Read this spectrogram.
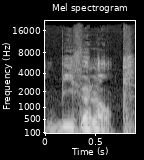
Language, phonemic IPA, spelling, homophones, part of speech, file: French, /bi.va.lɑ̃t/, bivalente, bivalentes, adjective, Fr-bivalente.ogg
- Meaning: feminine singular of bivalent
